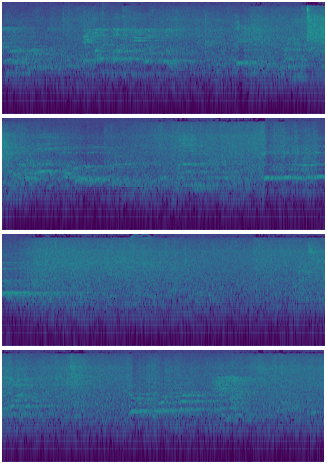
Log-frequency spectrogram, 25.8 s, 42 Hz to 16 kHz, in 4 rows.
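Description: Shouts from players and coaches ringing around an indoor pool hall during a water polo game, over a haze of splashing water, with a few sharp slaps about 6, 8 and 13 seconds in.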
